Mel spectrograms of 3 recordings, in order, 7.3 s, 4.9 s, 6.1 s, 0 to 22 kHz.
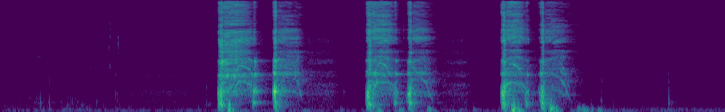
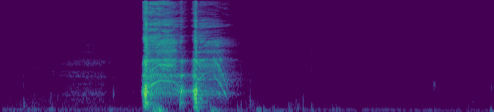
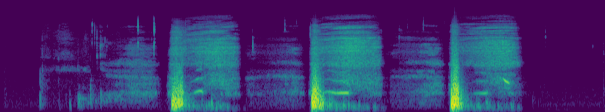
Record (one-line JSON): {"three_cough_length": "7.3 s", "three_cough_amplitude": 14460, "three_cough_signal_mean_std_ratio": 0.33, "cough_length": "4.9 s", "cough_amplitude": 23881, "cough_signal_mean_std_ratio": 0.24, "exhalation_length": "6.1 s", "exhalation_amplitude": 32768, "exhalation_signal_mean_std_ratio": 0.28, "survey_phase": "beta (2021-08-13 to 2022-03-07)", "age": "65+", "gender": "Male", "wearing_mask": "No", "symptom_none": true, "smoker_status": "Never smoked", "respiratory_condition_asthma": false, "respiratory_condition_other": false, "recruitment_source": "REACT", "submission_delay": "2 days", "covid_test_result": "Negative", "covid_test_method": "RT-qPCR"}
